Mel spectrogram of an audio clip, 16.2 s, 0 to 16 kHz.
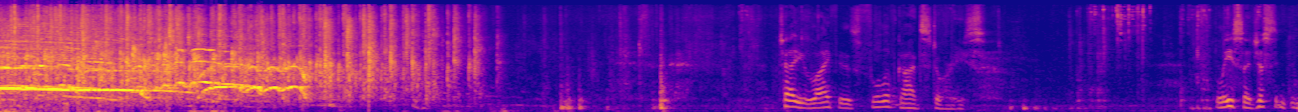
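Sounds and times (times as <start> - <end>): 
crowd whoops and cheers for a speaker: 0.0 - 4.2
crowd applause for a speaker: 0.0 - 6.2
speech: 9.8 - 12.8, 15.2 - 16.2.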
